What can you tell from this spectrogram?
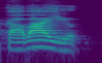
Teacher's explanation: el yeísmo consiste en pronunciar la doble l como y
